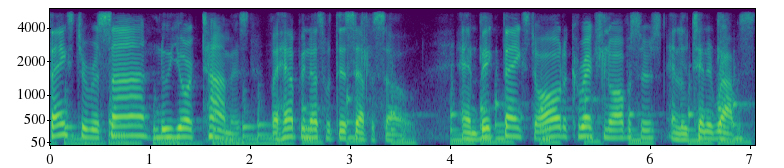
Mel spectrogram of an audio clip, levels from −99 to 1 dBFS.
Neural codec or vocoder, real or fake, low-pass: none; real; 5.4 kHz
